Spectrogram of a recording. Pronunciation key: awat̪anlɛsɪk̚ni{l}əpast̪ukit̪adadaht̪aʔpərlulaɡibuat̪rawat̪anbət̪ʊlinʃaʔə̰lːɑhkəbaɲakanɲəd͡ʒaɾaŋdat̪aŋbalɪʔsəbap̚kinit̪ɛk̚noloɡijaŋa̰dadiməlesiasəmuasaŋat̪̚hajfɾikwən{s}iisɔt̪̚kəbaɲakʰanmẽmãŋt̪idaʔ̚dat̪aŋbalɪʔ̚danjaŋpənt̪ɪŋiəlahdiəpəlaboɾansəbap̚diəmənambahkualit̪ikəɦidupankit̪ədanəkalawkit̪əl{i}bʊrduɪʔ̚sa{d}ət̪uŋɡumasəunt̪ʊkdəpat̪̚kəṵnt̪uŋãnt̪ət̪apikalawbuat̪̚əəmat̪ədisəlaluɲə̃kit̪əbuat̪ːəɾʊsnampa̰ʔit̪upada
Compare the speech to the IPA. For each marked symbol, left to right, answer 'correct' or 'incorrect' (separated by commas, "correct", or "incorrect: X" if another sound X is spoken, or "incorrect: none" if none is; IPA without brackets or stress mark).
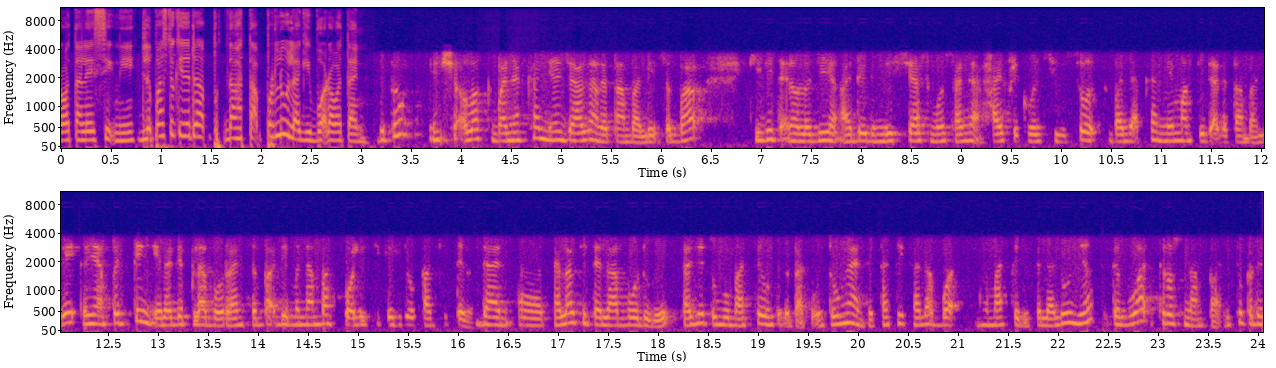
correct, correct, incorrect: a, incorrect: d͡ʒ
